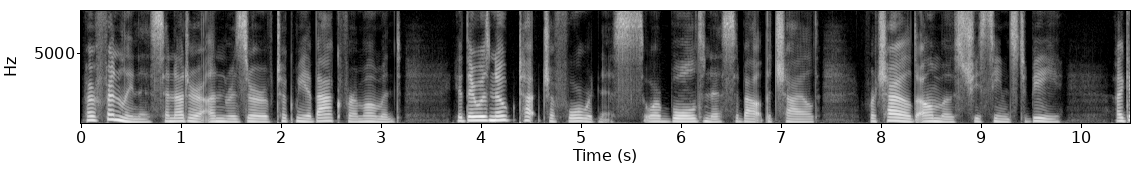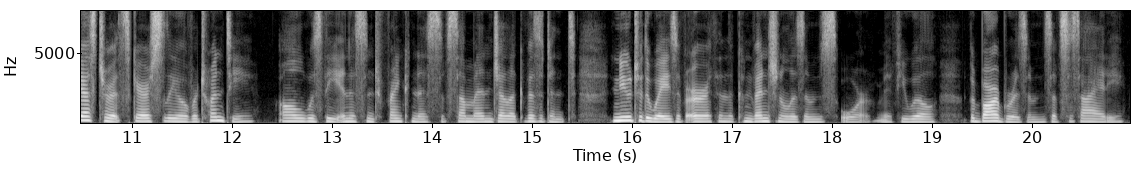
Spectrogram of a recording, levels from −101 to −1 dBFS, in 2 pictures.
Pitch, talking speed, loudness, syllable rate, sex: 200 Hz, 175 wpm, -19 LUFS, 5.4 syllables/s, female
